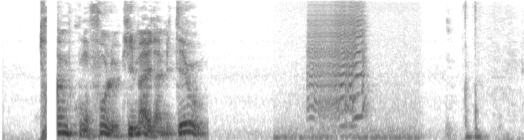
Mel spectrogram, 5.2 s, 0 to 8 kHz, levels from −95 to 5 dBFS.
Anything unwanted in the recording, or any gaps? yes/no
yes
